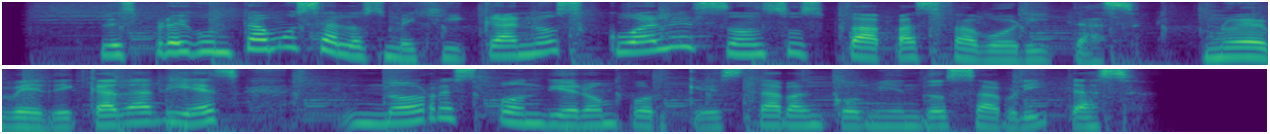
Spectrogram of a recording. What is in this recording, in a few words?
female, Mexican, Mexican Spanish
